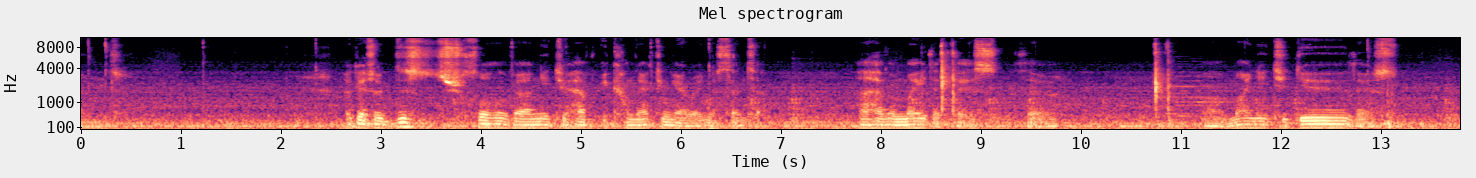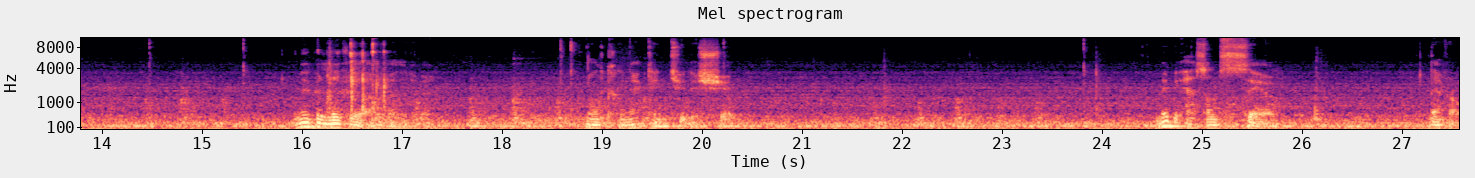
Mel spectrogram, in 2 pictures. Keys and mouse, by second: 0.0 click, 1.2-2.4 middle drag, 4.3-4.7 middle drag, 5.6-6.2 middle drag, 8.5 g, 10.6 x, 12.8 click, 14.4-15.4 middle drag, 16.4 g, 16.6 z, 18.5 click, 20.1-23.8 middle drag.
